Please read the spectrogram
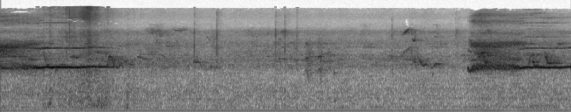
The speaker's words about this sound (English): We've covered this one before. A lot of people wonder what bird that is. That is not a bird. That is a squirrel. That's the gray squirrel, a.k.a. the cat squirrel. Crudely sounds like he's meowing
